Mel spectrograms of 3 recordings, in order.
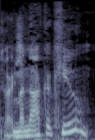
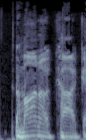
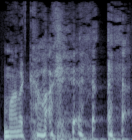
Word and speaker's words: monocoque: How do you pronounce that? Monaco Q? Monaco Q? – I don't know how it's pronounced. Monocoque, I thought. – Monocoque. – That's what I thought.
